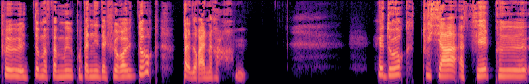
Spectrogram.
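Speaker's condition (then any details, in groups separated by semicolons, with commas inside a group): Profound deafness; audible accent from deafness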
